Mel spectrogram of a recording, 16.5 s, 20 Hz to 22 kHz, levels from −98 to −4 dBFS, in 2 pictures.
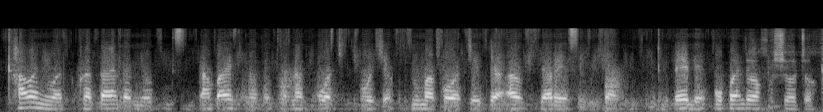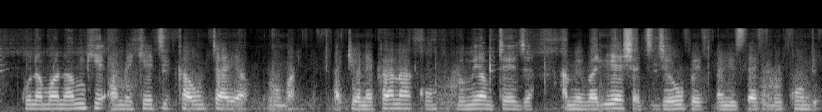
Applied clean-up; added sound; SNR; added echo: neural separator model SepFormer DNS4.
